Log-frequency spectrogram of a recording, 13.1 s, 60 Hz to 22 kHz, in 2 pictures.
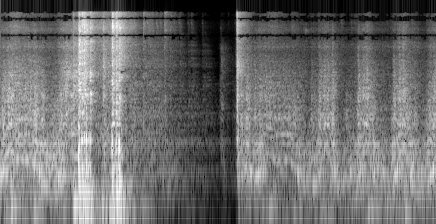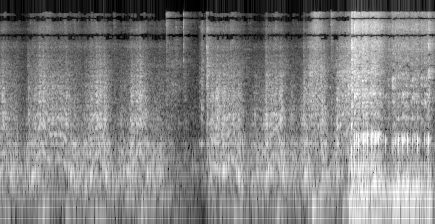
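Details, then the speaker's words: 1942 Chevrolet G506 truck on its first start after revival, fed from a fuel squirt bottle on a 6-volt system: it cranks, catches, dies, then fires again and stumbles along roughly; cause unconfirmed. "okay well had her going there a little bit not too ideal so i think we can do better"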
